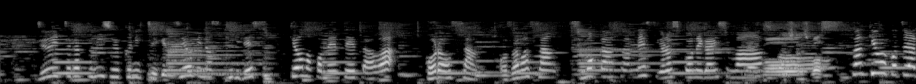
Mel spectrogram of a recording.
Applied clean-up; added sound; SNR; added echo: classical method Wiener filter.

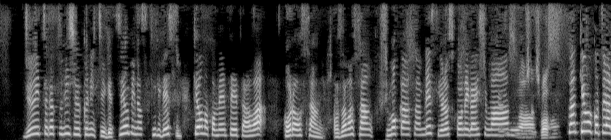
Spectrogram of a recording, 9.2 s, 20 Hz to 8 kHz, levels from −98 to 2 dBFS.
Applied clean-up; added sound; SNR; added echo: neural mask model Resemble Enhance denoiser.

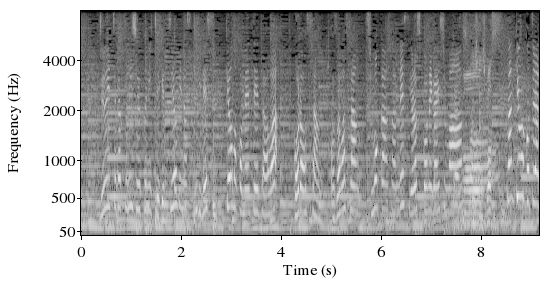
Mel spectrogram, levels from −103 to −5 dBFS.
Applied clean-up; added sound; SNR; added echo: none; none; none; none.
